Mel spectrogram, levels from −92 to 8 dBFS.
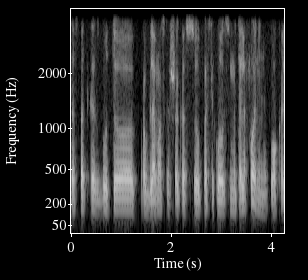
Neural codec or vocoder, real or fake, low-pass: none; real; 3.6 kHz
